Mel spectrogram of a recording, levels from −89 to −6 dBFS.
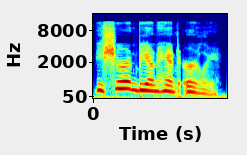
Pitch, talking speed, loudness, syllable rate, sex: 215 Hz, 315 wpm, -14 LUFS, 6.5 syllables/s, female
